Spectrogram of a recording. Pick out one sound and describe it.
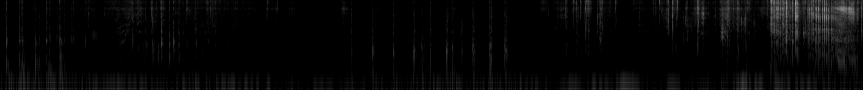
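Gloved hands tap and handle a box.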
